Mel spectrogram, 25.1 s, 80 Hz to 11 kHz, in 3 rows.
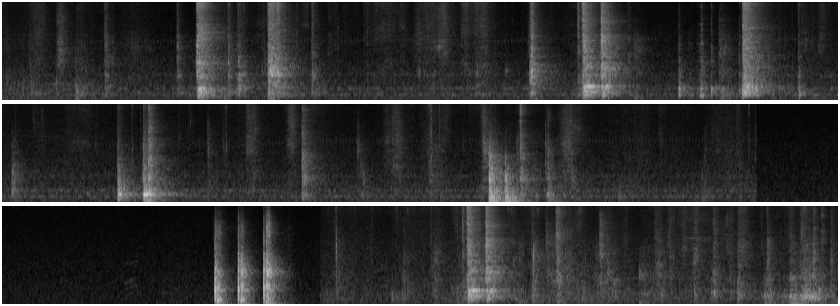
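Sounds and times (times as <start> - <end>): faint steady hum: 0.0 - 25.0
closet door thud: 13.2 - 13.8
objects knocking on shelf: 18.9 - 19.6.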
